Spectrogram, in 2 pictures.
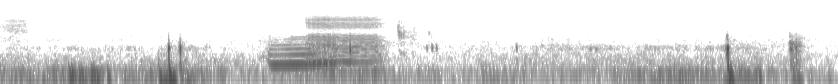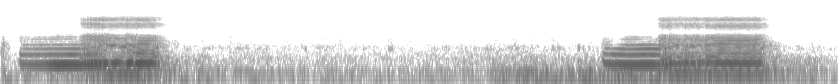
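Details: Sleeping Yorkshire Terrier puppy gives three buzzy, harmonic snores roughly every four to five seconds, each closing with a soft airy rasp; faint clicks and small knocks sound between breaths in a quiet indoor room.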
